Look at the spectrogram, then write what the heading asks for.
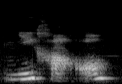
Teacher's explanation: in phrases like this the first syllable changes into second tone so it becomes second and third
